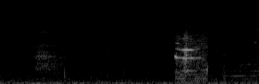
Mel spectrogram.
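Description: Two short cat meows in the video game Final Fantasy VII Remake Intergrade, the first soft and the second louder and sharper, against a quiet background.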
